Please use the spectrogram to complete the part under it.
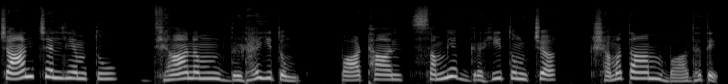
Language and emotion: Sanskrit, fearful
